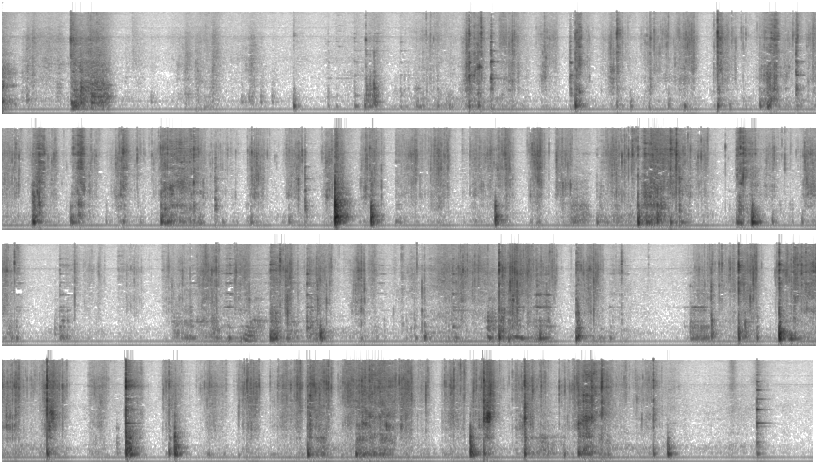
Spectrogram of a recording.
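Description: Ground meat being mixed with sugar and seasonings in a glass bowl: irregular wet squishing and scraping strokes, with clicks of a utensil against the glass, pausing briefly about two seconds in and again around eighteen seconds.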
